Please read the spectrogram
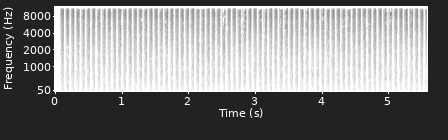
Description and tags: Typing noise (rsmpl,haas fx,random filt)
Note: the pre-listening mode can introduce significant distortion and loss of high frequencies into the original phonogram, depending on the density of its frequency spectrum. Sound effects for dubbing screen printing. Use anywhere in videos, films, games. Created in various ways.
The key point in any effect from this series was the arpeggiator. Enjoy it. If it does not bother you,
share links to your work where this sound was used.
